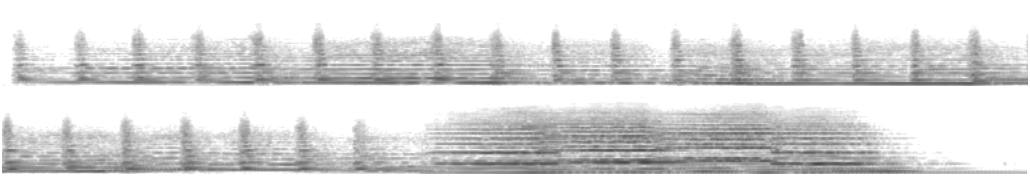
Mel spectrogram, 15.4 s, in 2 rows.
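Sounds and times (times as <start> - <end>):
violins: 0.0 - 14.6.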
